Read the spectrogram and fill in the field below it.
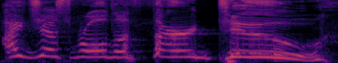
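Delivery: high, loud and slow outrage; disbelieving shout. Real, not acted. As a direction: cry out in disbelief. Disbelief at bad dice.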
